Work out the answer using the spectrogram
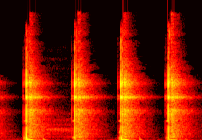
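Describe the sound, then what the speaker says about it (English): A chasing hammer strikes the end of a wire four times in an even rhythm to splay it flat while making a wire-wrapped beaded bangle. Each blow is a sharp, close metallic tap that decays quickly. "hitting with your chasing hammer in this specific area, and you're just hammering and splaying out that end a little bit"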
